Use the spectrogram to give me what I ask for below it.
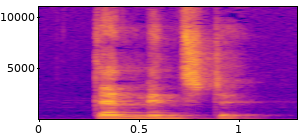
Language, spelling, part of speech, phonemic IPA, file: Dutch, tenminste, adverb, /tɛnˈmɪnstə/, Nl-tenminste.ogg
- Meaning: at least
